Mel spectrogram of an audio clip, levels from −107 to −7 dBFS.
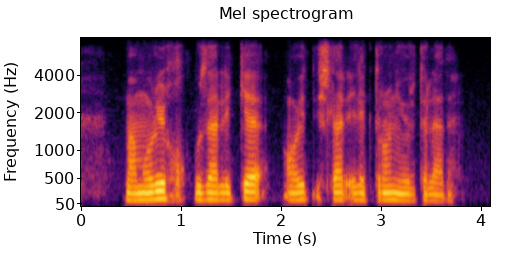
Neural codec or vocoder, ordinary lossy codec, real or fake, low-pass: none; Opus, 32 kbps; real; 7.2 kHz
